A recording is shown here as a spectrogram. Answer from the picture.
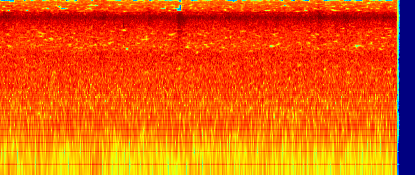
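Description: Steady, even background hiss with no distinct events, cutting off suddenly at the end.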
